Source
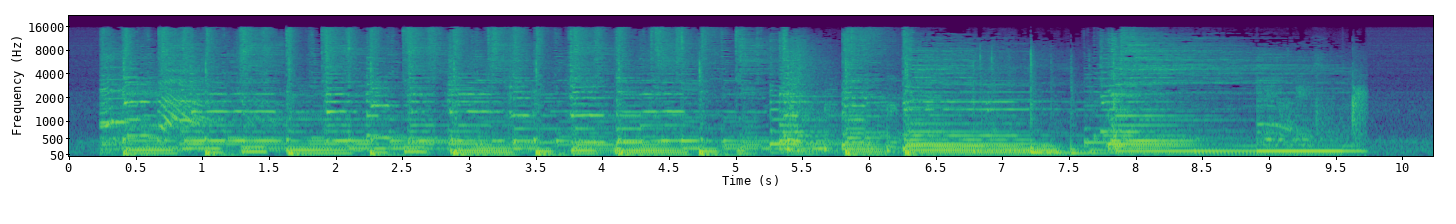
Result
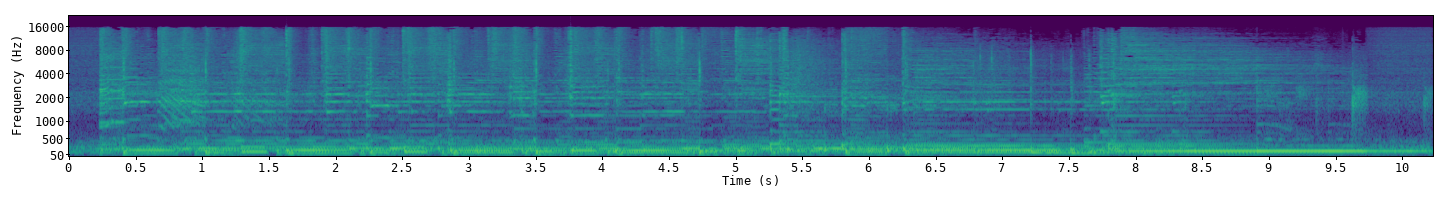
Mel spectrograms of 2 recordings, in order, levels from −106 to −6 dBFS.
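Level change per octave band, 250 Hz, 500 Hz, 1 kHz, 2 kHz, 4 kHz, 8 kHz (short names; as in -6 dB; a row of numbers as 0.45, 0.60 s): -10.5, -23.0, -19.5, -9.0, -8.0, -8.0 dB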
